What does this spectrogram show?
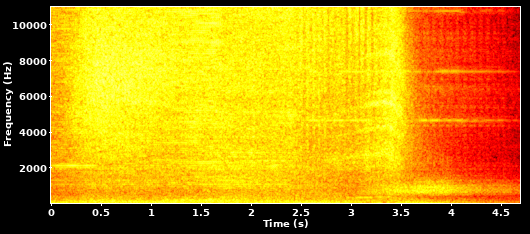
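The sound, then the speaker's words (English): An airplane approaches and roars loudly overhead, its broad engine rumble holding steady before the hissing upper tones cut away and the sound fades as it passes. No one speaks. “Doctor, that plane. Ah, it's heading this way, isn't it?”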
